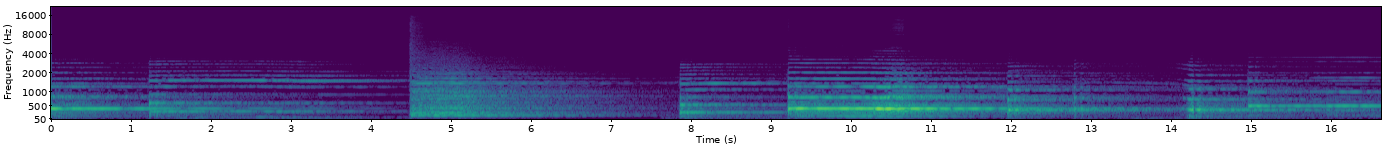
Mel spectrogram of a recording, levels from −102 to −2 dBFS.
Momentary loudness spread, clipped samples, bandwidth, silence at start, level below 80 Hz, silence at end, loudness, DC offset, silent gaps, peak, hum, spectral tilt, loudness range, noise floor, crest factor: 25 LU; under 0.1%; 3 kHz; 0 s; -86 dBFS; 0 s; -38 LUFS; under 0.1%; none; -20 dBFS; none; -9.5 dB/octave; 21 LU; -78 dBFS; 22 dB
